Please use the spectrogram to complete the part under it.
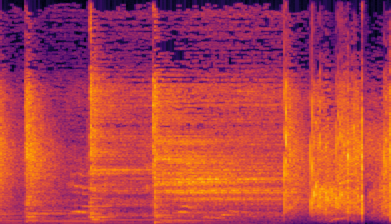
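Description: An electric guitar strums chords.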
